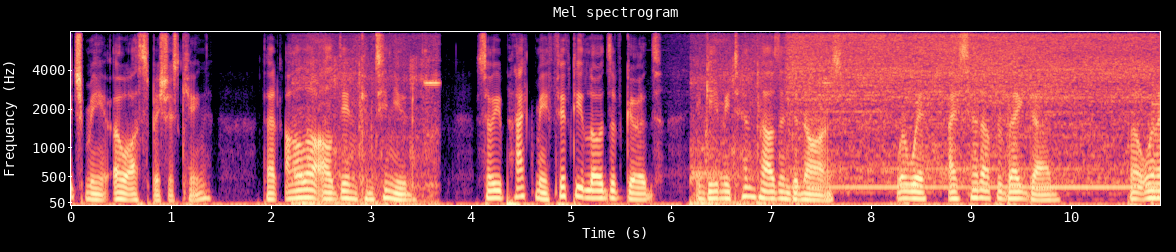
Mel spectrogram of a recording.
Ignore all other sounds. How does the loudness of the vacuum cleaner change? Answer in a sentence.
The loudness of the vacuum cleaner goes up.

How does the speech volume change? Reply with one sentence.
The volume of the talking stays about the same.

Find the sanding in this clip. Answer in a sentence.
You can't hear the sanding here.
